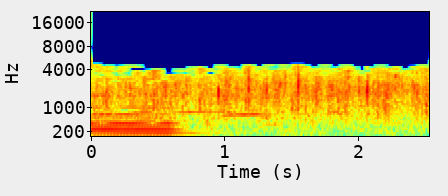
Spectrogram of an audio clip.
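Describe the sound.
Audience applause welcoming the band the London Soul to the stage, beginning under a brief sustained musical tone, then continuing as a steady, moderately loud patter of clapping.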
